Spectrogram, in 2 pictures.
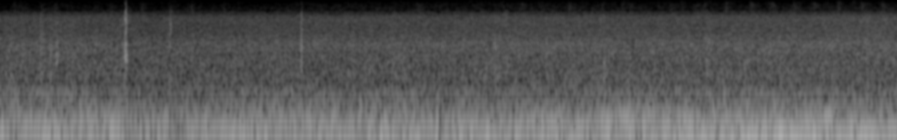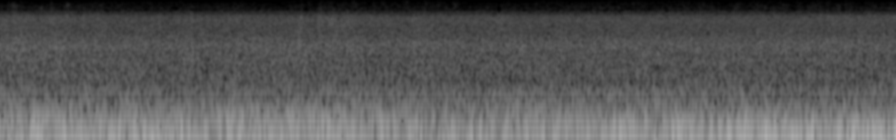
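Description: Steady rain falling on a pond, with a low rumble underneath and two sharp clicks about one and three seconds in.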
